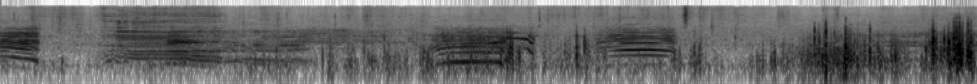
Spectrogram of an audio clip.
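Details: ['Cattle crowding around a pickup truck, recorded from its bed: several drawn-out moos in a row, some overlapping, with knocking and shuffling noises between them and a burst of clatter at the end.']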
